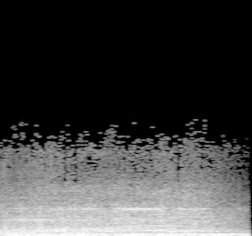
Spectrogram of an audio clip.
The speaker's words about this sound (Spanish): Tron desata una barca, monta en ella, Enciende el motor. Se dirige hacia el centro del lago.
